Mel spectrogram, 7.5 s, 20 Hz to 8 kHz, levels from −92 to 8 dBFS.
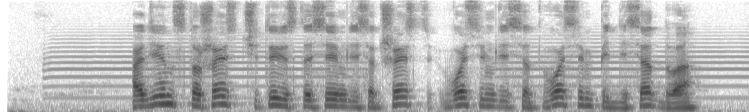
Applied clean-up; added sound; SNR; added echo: none; Trumpet; 20 dB; none.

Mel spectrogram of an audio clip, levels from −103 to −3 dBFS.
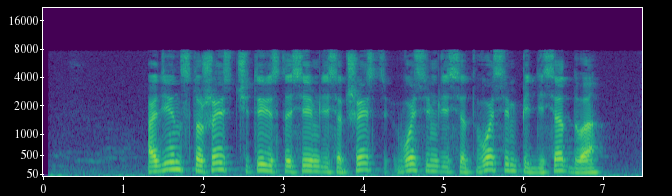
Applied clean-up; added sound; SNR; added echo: none; none; none; none.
